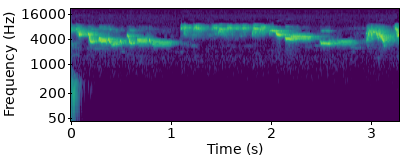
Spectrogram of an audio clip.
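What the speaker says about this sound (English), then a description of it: "we'll play the robin" A robin sings a recorded phrase of high, thin, whistly warbles that rise and fall in quick runs, pausing briefly before a final bright burst, clear and alone.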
